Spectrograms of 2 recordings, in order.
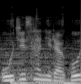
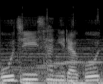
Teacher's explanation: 이 단어는 오지이상이라고 지 뒤에 이를 길게 늘려서 발음합니다. 이때 지이는 두 박자처럼 발음되어야 합니다. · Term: 장음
